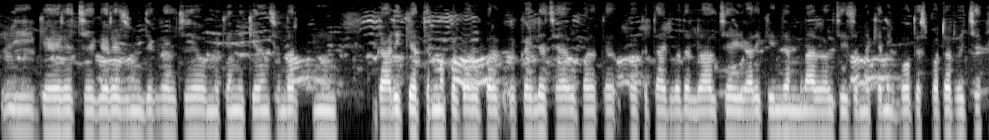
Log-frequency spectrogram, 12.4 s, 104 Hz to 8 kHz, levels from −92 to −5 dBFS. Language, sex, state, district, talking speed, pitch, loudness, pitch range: Maithili, male, Bihar, Begusarai, 180 wpm, 130 Hz, -18 LUFS, 130-135 Hz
